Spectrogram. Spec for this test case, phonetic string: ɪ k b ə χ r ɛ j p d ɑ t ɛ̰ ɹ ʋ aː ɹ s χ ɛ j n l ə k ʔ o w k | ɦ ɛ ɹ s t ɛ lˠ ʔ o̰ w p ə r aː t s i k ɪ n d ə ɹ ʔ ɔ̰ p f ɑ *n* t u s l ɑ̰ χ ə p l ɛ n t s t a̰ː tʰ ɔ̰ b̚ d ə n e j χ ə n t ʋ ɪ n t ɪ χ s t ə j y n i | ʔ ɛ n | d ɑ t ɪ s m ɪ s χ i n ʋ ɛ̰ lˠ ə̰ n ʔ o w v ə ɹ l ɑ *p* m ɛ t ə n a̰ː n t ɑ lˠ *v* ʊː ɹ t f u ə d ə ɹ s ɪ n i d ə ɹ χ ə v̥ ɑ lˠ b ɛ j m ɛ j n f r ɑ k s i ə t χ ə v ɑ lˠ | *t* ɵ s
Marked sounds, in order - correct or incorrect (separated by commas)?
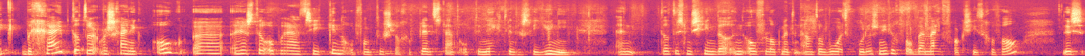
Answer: incorrect, correct, incorrect, incorrect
